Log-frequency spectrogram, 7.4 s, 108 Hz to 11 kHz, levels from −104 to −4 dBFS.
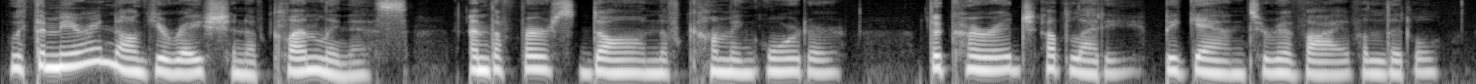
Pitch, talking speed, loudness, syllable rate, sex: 220 Hz, 180 wpm, -19 LUFS, 6.0 syllables/s, female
